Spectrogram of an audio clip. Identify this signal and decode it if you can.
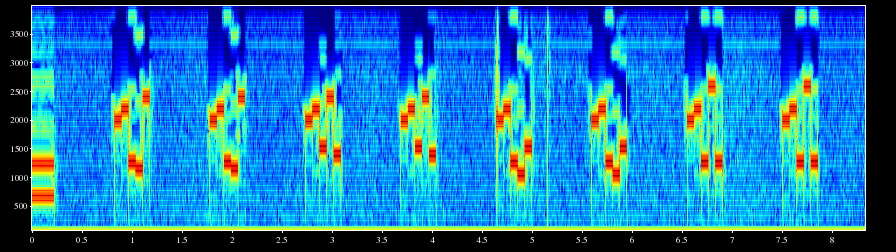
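Five-tone selective call (ZVEI), heard as quick runs of five tones, tones of about 70 ms. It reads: 89320 89320 89504 89504 89315 89315 89333 89333
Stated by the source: Five-tone ZVEI selective call received by SDR, archived by Feuerwehr Orlamünde.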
